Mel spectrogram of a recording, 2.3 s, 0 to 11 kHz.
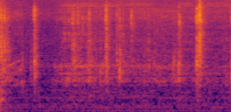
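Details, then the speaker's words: Panasonic NV-HS930 S-VHS VCR (Z-mechanism) after its fault repair and leaving service mode, loading a tape; faint light ticks and small clicks as the tape threads, even and unhurried with no grinding or strain; loading normally, fixed. "and we should be good so that's working fine now"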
